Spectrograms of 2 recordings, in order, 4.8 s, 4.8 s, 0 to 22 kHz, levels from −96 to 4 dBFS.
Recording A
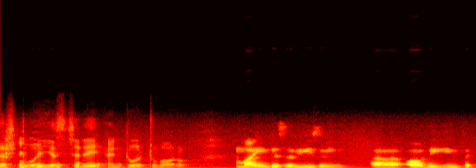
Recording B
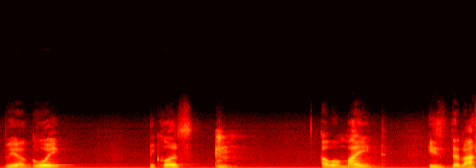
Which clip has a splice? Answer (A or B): A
